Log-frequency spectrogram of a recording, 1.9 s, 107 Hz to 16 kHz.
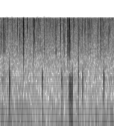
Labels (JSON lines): {"label": "biophony, knock croak", "recorder": "SoundTrap 300"}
